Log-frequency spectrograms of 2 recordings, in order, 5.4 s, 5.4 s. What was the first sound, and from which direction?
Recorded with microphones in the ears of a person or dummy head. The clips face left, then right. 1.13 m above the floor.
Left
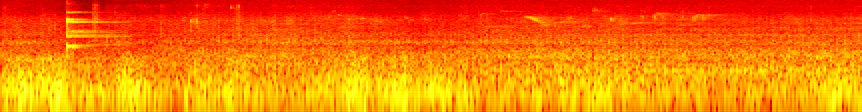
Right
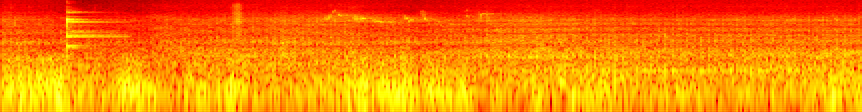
A bell, 10° right (ahead or behind).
